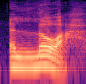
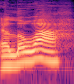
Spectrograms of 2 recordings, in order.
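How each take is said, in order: First: The stress is on the next-to-last syllable. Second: The stress is on the last syllable. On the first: The speaker calls it right. "So it moves to the penultimate position" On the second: The speaker calls it wrong. "not Eloah"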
